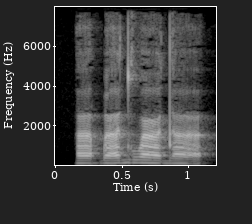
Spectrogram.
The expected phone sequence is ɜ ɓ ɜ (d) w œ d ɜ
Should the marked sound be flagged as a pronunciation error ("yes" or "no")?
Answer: no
